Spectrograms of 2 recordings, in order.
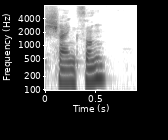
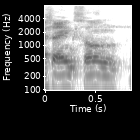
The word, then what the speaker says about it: Shang Tsung: According to Google's, I think you guys said it right, Shang Tsung. – Yeah. – Shang Tsung.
